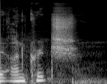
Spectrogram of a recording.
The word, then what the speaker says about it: Unkrich: Lee, how do you say his name? Unkrich? Is that how you said his name? – Yeah, I would say Unkrich.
